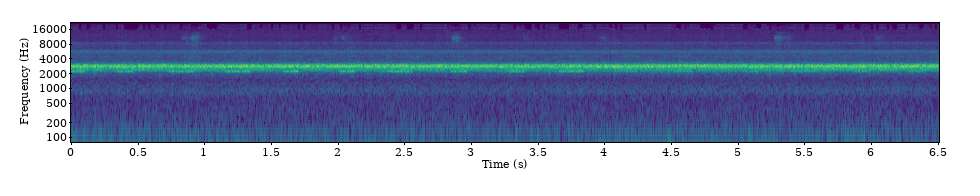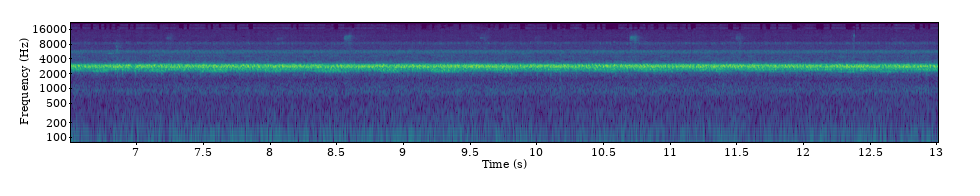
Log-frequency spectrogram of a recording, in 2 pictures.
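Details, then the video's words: Crickets at night giving an unbroken, steady high-pitched trill that holds at one pitch throughout, with faint low rumble beneath. "Night Crickets, Night Ambience, Night Crickets sound effect"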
